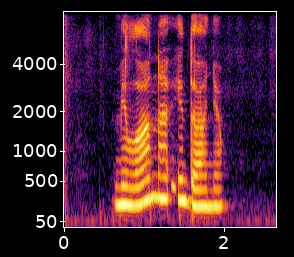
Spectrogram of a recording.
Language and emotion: Russian, neutral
